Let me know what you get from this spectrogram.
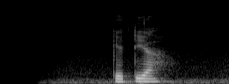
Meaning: when
- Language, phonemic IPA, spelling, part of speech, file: Assamese, /kɛ.tiɑ/, কেতিয়া, adverb, As-কেতিয়া.ogg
